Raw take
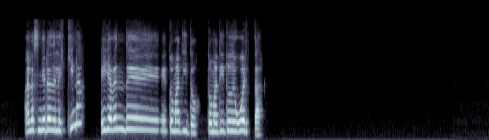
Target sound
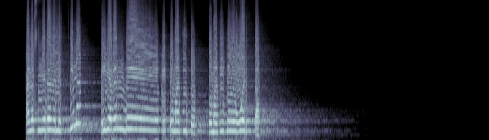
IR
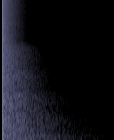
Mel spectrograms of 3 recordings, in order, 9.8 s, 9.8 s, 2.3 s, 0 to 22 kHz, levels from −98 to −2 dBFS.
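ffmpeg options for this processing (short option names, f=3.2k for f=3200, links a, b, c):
-filter_complex "[0:a]acrusher=bits=3:mix=0:aa=0.5,asplit=2[a][b];[1:a]atrim=start_sample=2205,lowshelf=f=390:g=10[c];[b][c]afir=irnorm=-1:irlink=0,volume=-15.5dB[d];[a][d]amix=inputs=2:normalize=0,volume=-4.5dB"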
